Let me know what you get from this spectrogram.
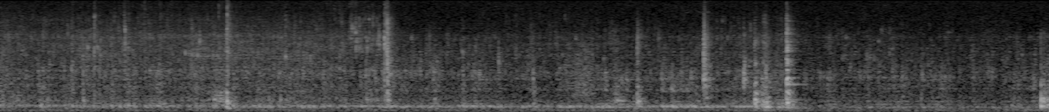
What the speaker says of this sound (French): on fait couler l'eau et on descend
